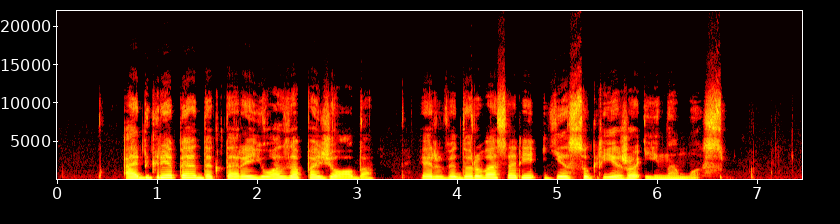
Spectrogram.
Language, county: Lithuanian, Vilnius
